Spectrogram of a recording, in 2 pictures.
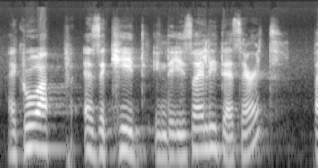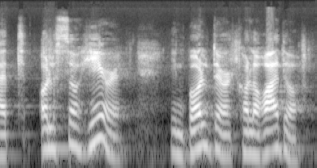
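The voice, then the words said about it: Very strong foreign accent. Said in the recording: “I have a very strong accent”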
